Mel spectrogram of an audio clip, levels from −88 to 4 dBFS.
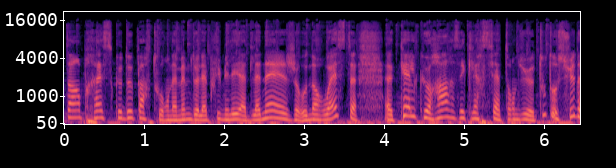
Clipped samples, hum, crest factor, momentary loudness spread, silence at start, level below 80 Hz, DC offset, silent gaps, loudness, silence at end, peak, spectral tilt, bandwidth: under 0.1%; none; 12 dB; 4 LU; 0 s; -38 dBFS; under 0.1%; none; -25 LUFS; 0 s; -12 dBFS; -5 dB/octave; 16.5 kHz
